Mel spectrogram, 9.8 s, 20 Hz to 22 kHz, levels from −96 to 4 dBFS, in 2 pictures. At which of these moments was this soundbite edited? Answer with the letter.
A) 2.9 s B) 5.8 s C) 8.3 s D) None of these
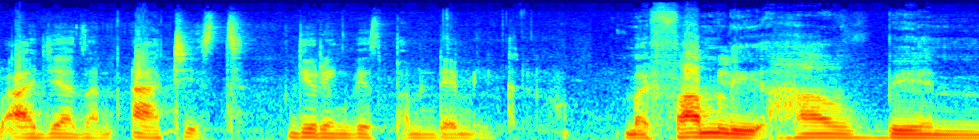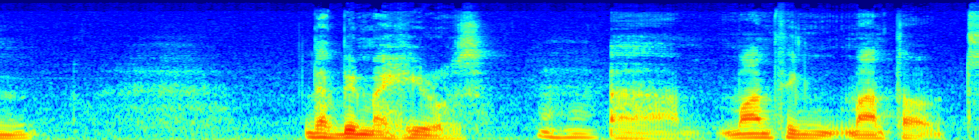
A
